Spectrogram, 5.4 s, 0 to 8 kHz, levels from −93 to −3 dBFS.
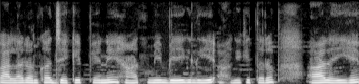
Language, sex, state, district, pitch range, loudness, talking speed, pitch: Hindi, female, Uttar Pradesh, Hamirpur, 200-215 Hz, -16 LUFS, 165 wpm, 205 Hz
